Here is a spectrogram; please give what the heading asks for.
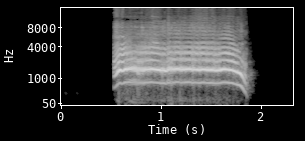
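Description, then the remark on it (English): A single sustained loud scream holds steady for over a second before dropping off in pitch at the end, like someone yelling while falling. “You scream. That's the first thing you're going to do when you fall.”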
